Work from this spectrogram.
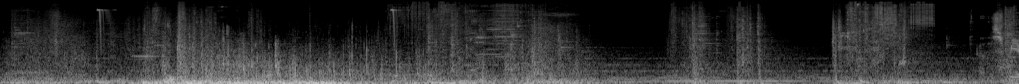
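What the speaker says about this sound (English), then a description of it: "this weird, like, spike launcher that I never use" A spike launcher fires in DOOM The Dark Ages, heavy booming thumps and mechanical clanks in quick succession over a loud, rumbling combat mix, with sharp bursts near the end.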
